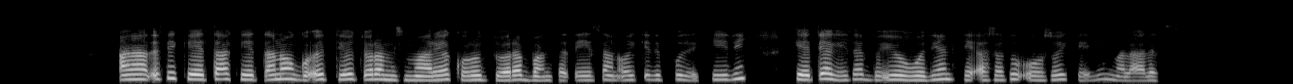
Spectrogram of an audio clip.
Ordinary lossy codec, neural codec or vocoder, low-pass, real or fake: Opus, 32 kbps; none; 7.2 kHz; real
